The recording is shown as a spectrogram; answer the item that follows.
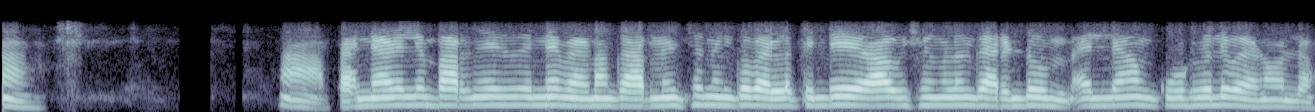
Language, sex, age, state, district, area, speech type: Malayalam, female, 45-60, Kerala, Idukki, rural, conversation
